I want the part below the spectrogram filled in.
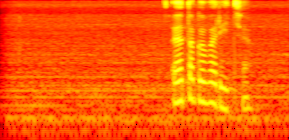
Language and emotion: Russian, neutral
